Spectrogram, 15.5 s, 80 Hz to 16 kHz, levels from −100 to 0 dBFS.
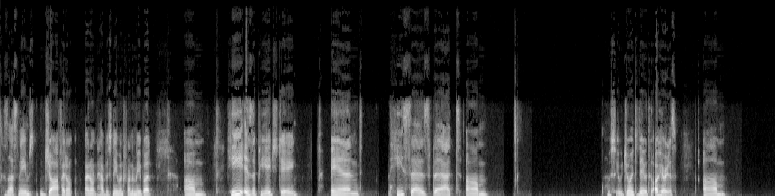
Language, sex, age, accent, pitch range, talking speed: English, female, 40-59, American, 150-190 Hz, 145 wpm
